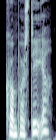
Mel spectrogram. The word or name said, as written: kompostere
